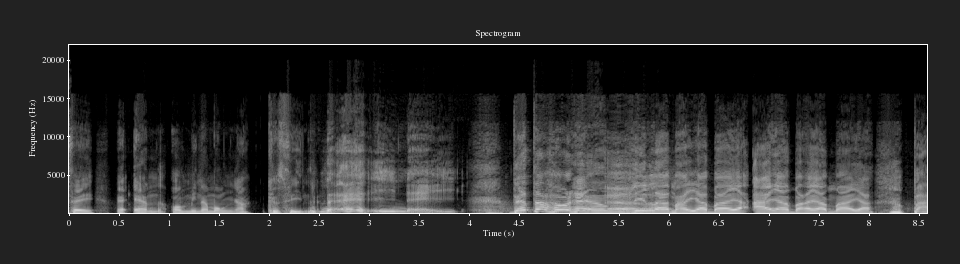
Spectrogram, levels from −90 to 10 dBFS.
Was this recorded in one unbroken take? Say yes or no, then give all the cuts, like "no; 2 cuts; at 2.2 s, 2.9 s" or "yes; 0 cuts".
yes; 0 cuts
